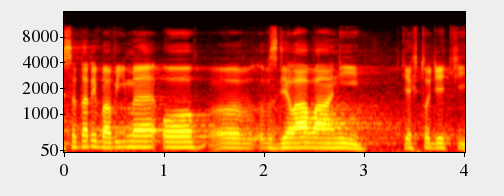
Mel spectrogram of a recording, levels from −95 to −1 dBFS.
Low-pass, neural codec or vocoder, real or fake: 10.8 kHz; none; real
